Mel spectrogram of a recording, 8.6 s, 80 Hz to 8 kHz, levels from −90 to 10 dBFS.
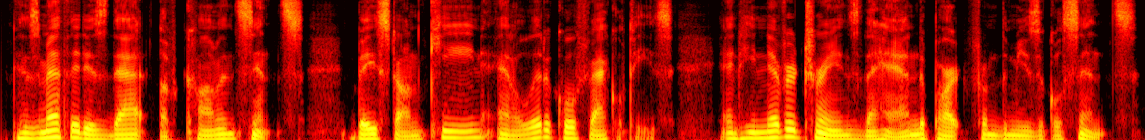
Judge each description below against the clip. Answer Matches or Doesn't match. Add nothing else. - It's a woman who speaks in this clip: Doesn't match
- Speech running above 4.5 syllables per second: Matches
